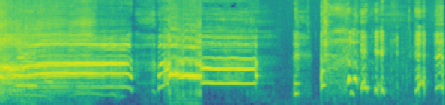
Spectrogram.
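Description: A loud, strained human scream of agony, wavering and breaking into several drawn-out wails and choked gasps, performed with no other sounds around it.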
